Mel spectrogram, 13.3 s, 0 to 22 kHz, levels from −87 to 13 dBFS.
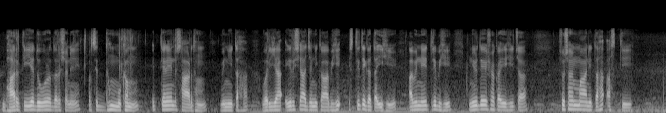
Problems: constant background noise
